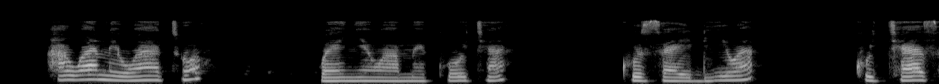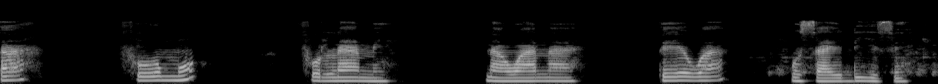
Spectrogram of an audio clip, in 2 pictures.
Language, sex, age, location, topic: Swahili, male, 18-24, Nakuru, government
